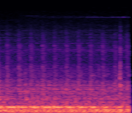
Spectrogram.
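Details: Salvage-auction truck at Copart, started off a booster pack, oil an odd colour: rapid hard knocking over a rough low idle throughout; heavy internal engine knock with no oil pressure.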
